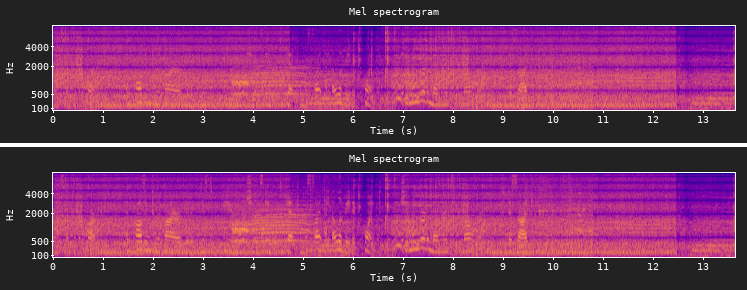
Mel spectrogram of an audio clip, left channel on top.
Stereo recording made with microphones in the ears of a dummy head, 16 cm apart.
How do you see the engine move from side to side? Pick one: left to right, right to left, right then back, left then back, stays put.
stays put.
